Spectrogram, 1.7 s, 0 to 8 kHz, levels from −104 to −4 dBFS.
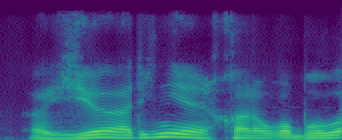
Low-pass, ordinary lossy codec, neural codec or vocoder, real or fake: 7.2 kHz; none; codec, 16 kHz, 2 kbps, X-Codec, HuBERT features, trained on LibriSpeech; fake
